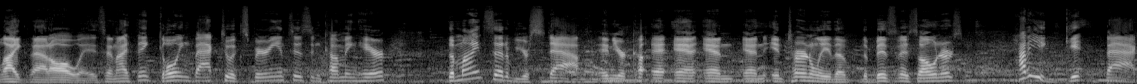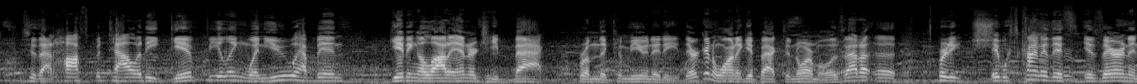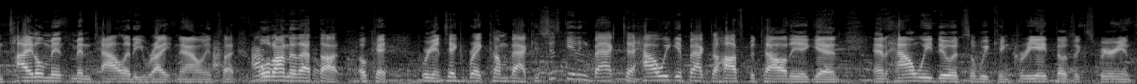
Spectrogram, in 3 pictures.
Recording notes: Close you can hear the crack of the bat! Live at Blake St. Tavern for opening day! Close to Coors field you can hear the crack of the bat!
